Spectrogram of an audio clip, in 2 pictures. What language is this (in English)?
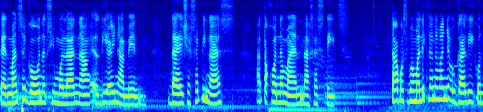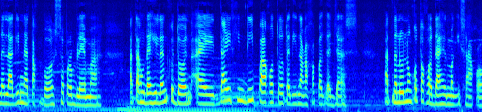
Filipino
